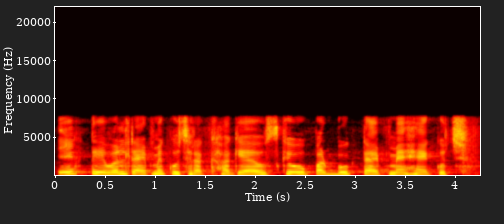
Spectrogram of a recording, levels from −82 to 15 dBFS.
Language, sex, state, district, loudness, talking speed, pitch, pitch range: Hindi, female, Gujarat, Valsad, -14 LUFS, 210 wpm, 220 Hz, 205-235 Hz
